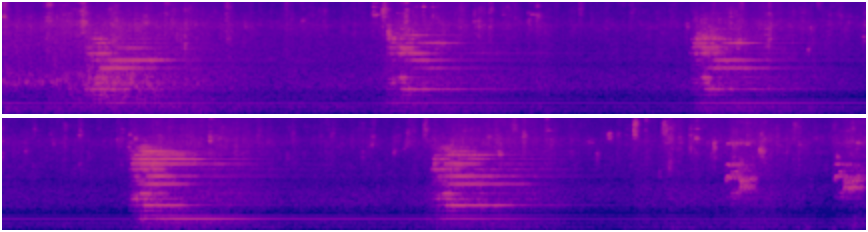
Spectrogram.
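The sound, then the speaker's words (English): The bells of St. Joseph Catholic Church in Winter Haven, Florida, toll in a slow, steady rhythm, five resonant strikes spaced about three seconds apart, each ringing out and fading with a lingering hum beneath. “That was the church bells of St. Joseph Catholic Church in Winter Haven, Florida.”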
